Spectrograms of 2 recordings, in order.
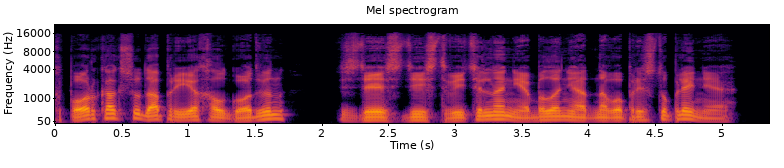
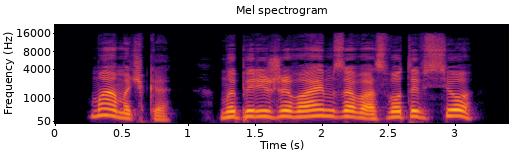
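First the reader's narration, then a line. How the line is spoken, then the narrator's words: Exclamation. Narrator (Russian): воскликнула Хейзел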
